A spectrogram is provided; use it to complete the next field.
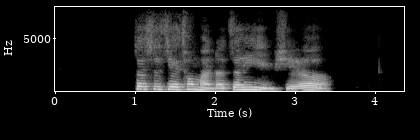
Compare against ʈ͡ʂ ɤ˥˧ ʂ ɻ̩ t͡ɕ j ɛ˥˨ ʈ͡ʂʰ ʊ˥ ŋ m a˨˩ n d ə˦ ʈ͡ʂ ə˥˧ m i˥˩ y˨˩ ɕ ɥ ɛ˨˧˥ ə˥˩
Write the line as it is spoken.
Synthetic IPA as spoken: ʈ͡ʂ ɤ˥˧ ʂ ɻ̩ t͡ɕ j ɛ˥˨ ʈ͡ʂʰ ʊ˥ ŋ m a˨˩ n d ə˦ ʈ͡ʂ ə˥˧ ŋ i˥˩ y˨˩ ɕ ɥ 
